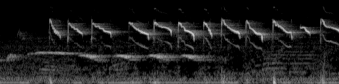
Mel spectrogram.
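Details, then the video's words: Lure recording of Oriental white-eye 'ngalas' song, played to trigger singing: steady chain of high falling chirps over a lower, drawn-out whistle that fades after two seconds, the chirping carrying on to the end. "pancingan pleci riwik supaya cepat ngalas ⚡⚡ pleci ngalas standar rapat panjang"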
